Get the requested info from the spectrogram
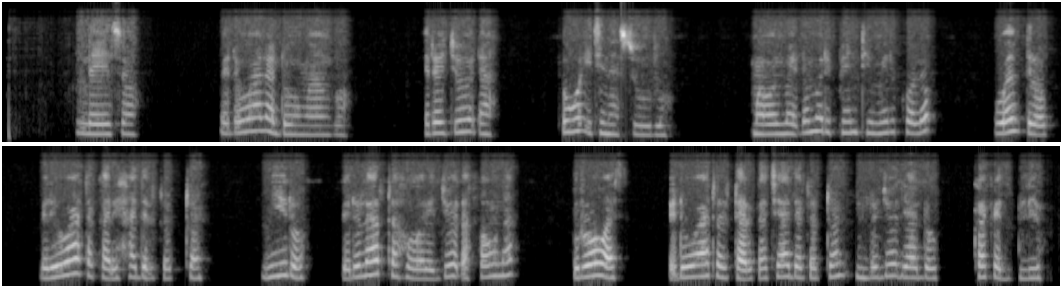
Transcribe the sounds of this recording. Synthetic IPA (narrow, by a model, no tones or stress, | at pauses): lɛsɔ | ɓɛɗɔwaladɔwmaŋɡɔ | ɓɛɗɔd͡ʒɔɗa | ɗɔwoʔitinasudu | mawɔlmajɗɔmoɾipentimilkɔlɔ | waldɾɔp̚ | ɓɛɗɔwatakaɾɛhadɛɾtɔtːɔn | miɾɔ | ɓɛɗɔlaɾtaɦɔɾɛd͡ʒɔɗafawna | b̥ɾɔwas | ɓɛɗɔwatataɾkatihadɛɾtɔtːɔnnɗɔd͡ʒoɗiadɔ | kafɛdbliw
